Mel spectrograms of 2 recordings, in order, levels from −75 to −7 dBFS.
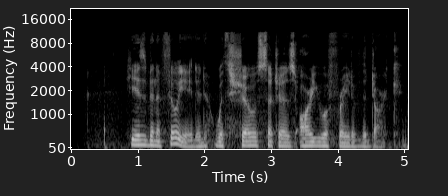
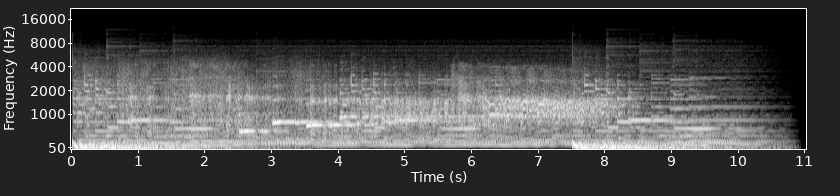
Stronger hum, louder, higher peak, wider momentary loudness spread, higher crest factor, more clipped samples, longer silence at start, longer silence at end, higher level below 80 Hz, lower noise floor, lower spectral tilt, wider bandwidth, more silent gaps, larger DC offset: neither; second, -31 LUFS vs -15 LUFS; second, -12 dBFS vs 0 dBFS; first, 13 LU vs 5 LU; first, 20 dB vs 14 dB; neither; first, 0.5 s vs 0 s; second, 0 s vs 0.25 s; second, -50 dBFS vs -20 dBFS; first, -51 dBFS vs -35 dBFS; second, -4.5 dB/octave vs -7 dB/octave; first, 11.5 kHz vs 10 kHz; neither; neither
